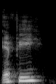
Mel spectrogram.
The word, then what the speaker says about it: IIFE: known as an iife sometimes i think it's pronounced iffy all right so keep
